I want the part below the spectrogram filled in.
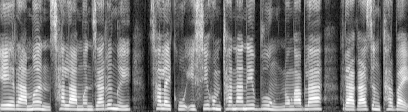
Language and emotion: Bodo, neutral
